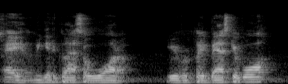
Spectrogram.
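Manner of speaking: casual, put-on New York accent. Riffing on accents, the speaker tries out how the accent goes: New York accent attempt. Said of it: "how does that accent go".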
